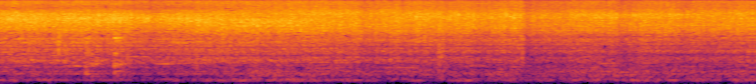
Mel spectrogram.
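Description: Chopped tomatoes and pointed gourd frying in a pan, stirred with a utensil: a steady loud sizzle and hiss throughout with occasional soft scraping strokes.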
